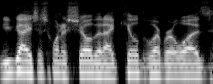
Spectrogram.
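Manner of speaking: ordinary talk, nothing marked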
